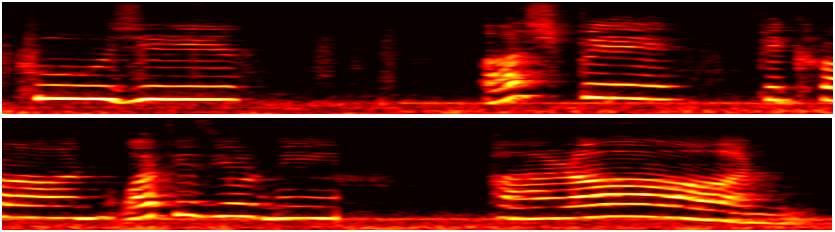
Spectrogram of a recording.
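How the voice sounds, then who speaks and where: A woman teaching children's Sunday school, from Egypt, slow and sing-song, playful with the kids. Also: sits high. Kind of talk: children's language lesson. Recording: echoey room, faint background hum.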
